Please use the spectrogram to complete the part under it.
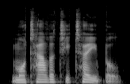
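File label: "mortality table", British English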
